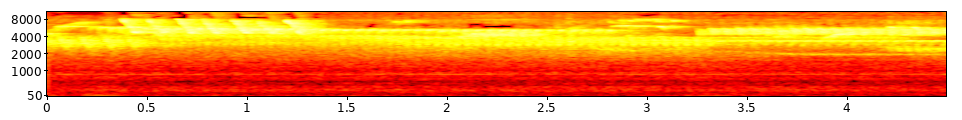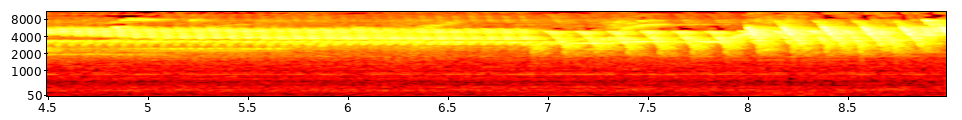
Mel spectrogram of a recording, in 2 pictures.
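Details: Canary held in the hand, singing a long unbroken high-pitched song of rapid trills, rolling warbles and buzzy passages, ending in a fast staccato rattle of repeated notes.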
